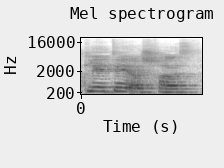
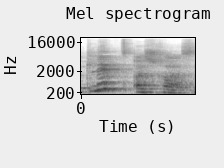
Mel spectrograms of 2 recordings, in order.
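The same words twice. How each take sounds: First: ثلاثة أشخاص said fast with the a sound kept on ثلاثة; demonstrating the error; wrong form. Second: ثلاث أشخاص said briskly, no final a on ثلاث; right way to say it; correct form. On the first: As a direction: keep the a on ثلاثة to show the mistake. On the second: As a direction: clip ثلاث short before أشخاص. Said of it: "not ثلاثة أشخاص". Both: Shown as a demonstration.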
